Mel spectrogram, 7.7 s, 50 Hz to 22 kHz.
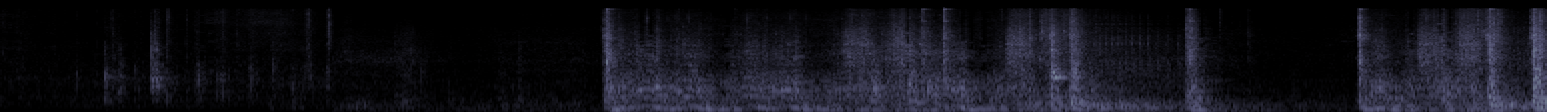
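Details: Abandoned Chrysler Valiant VG, not run since 1997; first start attempt after fitting distributor (slant-six dizzy), battery, coil and leads, auxiliary fuel tank. Bursts of cranking with brief catches that sputter and die between pauses; fires but won't stay running, ignition timing suspected.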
